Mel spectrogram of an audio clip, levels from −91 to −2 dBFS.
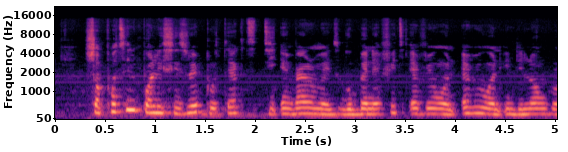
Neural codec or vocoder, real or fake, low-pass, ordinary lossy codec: none; real; 14.4 kHz; none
